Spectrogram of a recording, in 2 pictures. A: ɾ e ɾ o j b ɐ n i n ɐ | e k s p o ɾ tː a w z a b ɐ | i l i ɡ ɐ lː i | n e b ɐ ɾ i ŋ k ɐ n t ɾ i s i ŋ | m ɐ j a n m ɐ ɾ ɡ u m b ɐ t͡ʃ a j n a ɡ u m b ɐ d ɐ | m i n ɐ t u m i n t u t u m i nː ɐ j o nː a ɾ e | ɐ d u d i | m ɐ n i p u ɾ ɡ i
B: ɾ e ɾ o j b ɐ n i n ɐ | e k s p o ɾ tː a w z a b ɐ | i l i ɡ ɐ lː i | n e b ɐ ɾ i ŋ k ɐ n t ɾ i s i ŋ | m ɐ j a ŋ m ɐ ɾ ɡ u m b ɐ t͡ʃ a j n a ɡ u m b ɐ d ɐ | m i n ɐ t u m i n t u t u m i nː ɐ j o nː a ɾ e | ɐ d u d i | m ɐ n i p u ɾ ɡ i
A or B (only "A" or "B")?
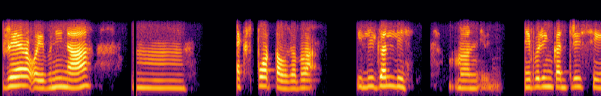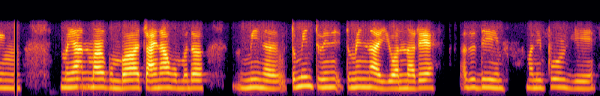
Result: A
